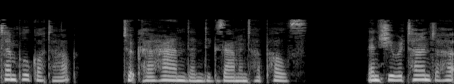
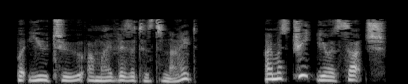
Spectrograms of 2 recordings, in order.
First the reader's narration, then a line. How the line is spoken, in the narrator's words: Then rousing herself, she said cheerfully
